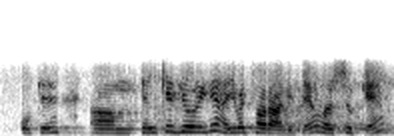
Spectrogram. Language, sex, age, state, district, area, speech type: Kannada, female, 18-30, Karnataka, Tumkur, urban, conversation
